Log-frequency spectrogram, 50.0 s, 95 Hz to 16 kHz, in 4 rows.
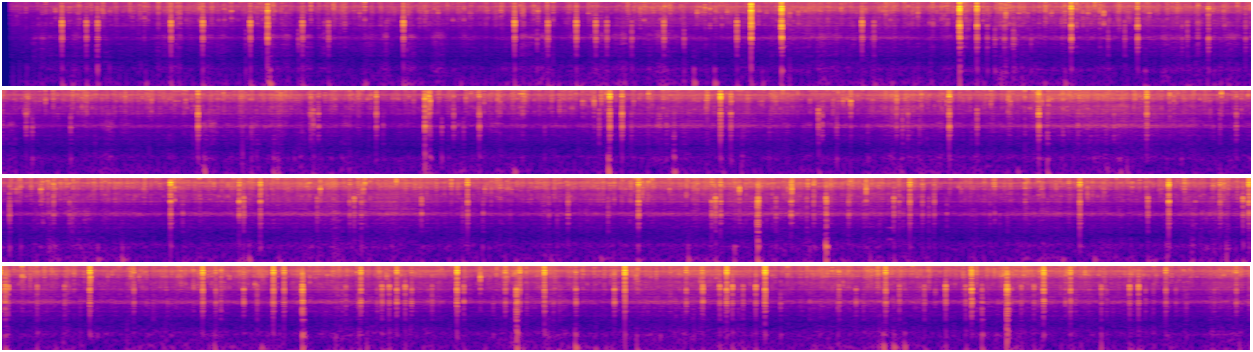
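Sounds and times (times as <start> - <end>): skis knocking and clicking: 0.1 - 49.9
skis hissing on snow: 18.8 - 20.5, 21.1 - 39.4.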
